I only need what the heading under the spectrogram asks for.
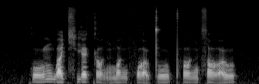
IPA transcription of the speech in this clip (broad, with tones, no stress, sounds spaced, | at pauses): k o˧˥ ʊ̯ m w ä˧˥ t͡ɕʰ j ɛ˥ k ɑ̰˨˩ ŋ n̪ ɑ˥˩ ŋ f ɑ̰˨˩ ʊ̯ t̪ o˧˥ ʊ̯ pʰ ɑ˧˥ ŋ s ɑ̰˨˩˦ ʊ̯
